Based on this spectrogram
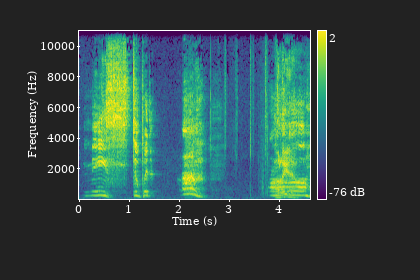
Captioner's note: groans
